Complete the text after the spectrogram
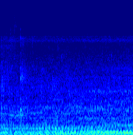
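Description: A scoop dips and splashes into water in a pot.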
